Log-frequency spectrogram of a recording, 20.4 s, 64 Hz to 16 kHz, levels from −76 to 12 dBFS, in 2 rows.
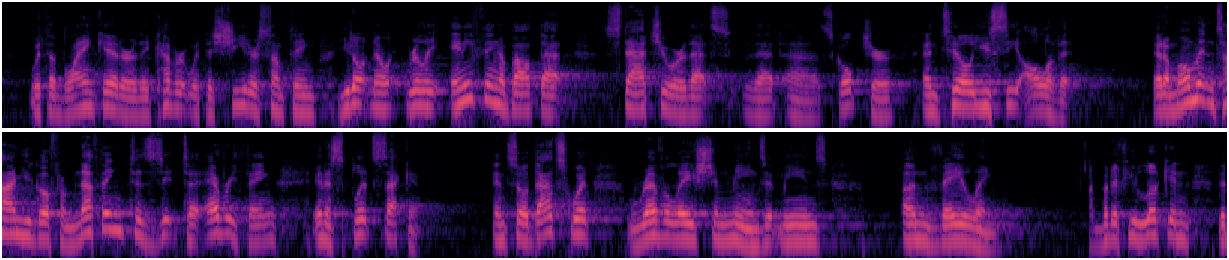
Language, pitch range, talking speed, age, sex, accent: English, 130-165 Hz, 185 wpm, 40-59, male, American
